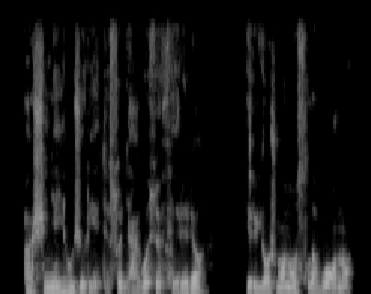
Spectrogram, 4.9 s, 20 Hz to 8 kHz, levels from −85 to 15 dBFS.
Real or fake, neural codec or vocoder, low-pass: real; none; 7.2 kHz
